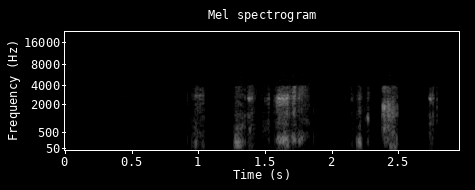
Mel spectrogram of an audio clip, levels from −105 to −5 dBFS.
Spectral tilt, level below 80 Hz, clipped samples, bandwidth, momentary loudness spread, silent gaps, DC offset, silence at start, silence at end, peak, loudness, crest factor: -1 dB/octave; under -90 dBFS; under 0.1%; 6 kHz; 12 LU; 1.04-1.26 s, 1.43-1.47 s, 1.87-2.14 s, 2.28-2.37 s, 2.50-2.72 s; under 0.1%; 0.95 s; 0.2 s; -42 dBFS; -61 LUFS; 24 dB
